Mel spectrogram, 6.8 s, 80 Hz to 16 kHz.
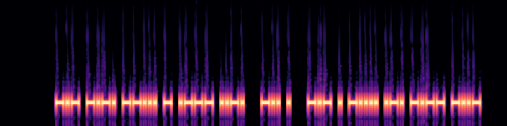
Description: Morse code, heard as a keyed tone, about 36 wpm, 700 Hz. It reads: KC7TJF DE KE6RYX
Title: USA Callsign DE Callsign - 6 Characters - 35wpm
